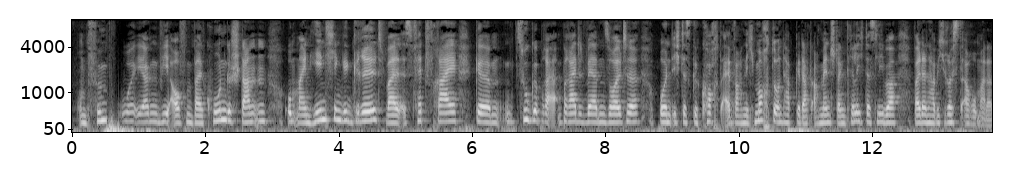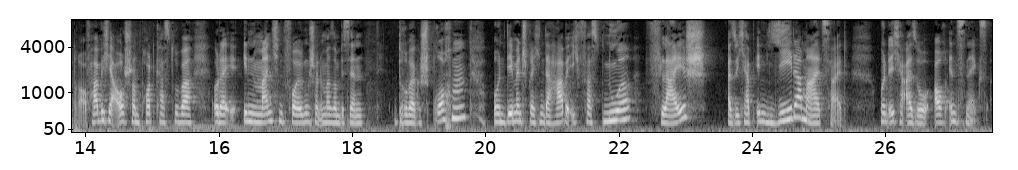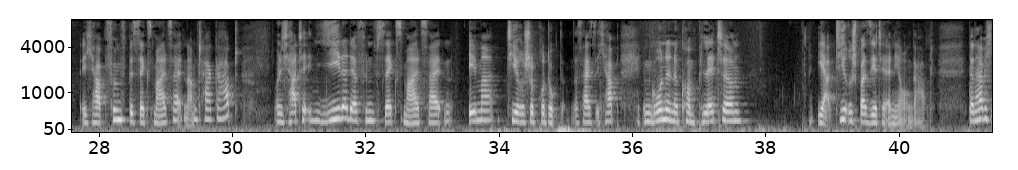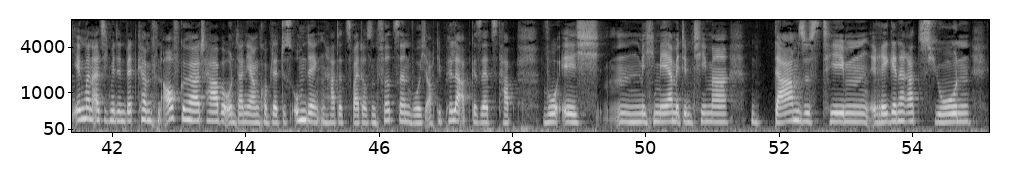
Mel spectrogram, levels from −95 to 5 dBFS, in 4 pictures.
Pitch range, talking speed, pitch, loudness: 175-205 Hz, 165 wpm, 185 Hz, -19 LUFS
